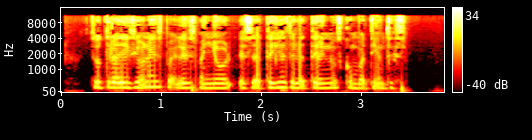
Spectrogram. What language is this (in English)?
Spanish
